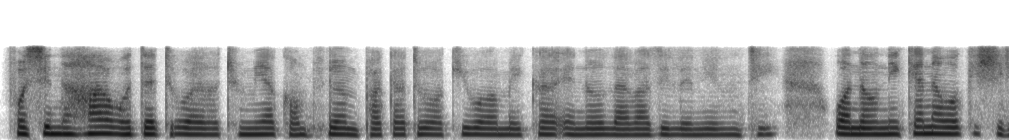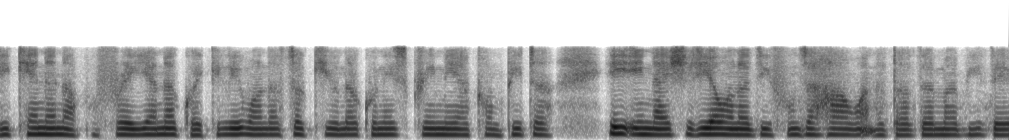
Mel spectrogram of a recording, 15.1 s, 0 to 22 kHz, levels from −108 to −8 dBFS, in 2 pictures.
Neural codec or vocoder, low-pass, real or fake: codec, 16 kHz in and 24 kHz out, 0.4 kbps, LongCat-Audio-Codec, two codebook decoder; 5.4 kHz; fake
